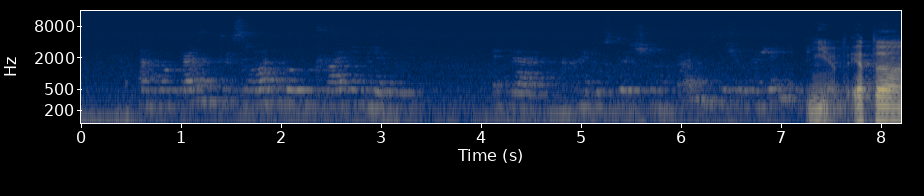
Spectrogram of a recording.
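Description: A young woman asks a question calmly, heard from a distance.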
